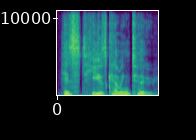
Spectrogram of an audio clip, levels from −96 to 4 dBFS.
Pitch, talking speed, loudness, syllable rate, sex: 165 Hz, 235 wpm, -16 LUFS, 5.2 syllables/s, male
